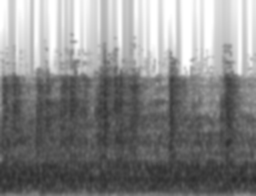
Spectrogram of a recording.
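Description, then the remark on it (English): Static line hooks clip onto a taut anchor cable as paratroopers stand up and hook up before a jump, with a few sharp clacks rising over a steady mechanical rattle and rumble. No one speaks. “Static line fastened the cable over my right shoulder since I'm going out the right door.”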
